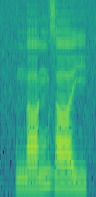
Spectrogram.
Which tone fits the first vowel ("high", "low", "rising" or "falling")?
rising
